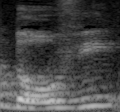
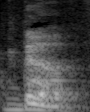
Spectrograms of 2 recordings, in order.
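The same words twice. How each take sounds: First: It is said with a Brazilian Portuguese pronunciation. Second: It is said with a Spanish pronunciation. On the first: This is how it is said in Brazil. "no Brasil a gente fala Dove" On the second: This is how it is said in Spanish-speaking countries. "Eles falam Dove"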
